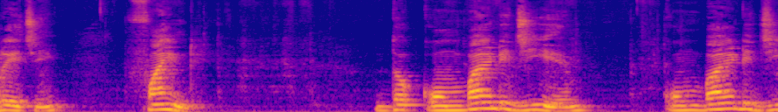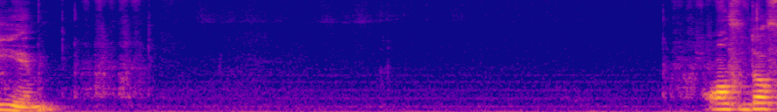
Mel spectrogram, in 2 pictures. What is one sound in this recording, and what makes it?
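A man speaks calmly and slowly into a close microphone, with pauses.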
